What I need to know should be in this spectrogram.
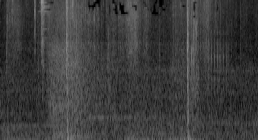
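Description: A figure lands with a heavy thud on wooden planks.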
